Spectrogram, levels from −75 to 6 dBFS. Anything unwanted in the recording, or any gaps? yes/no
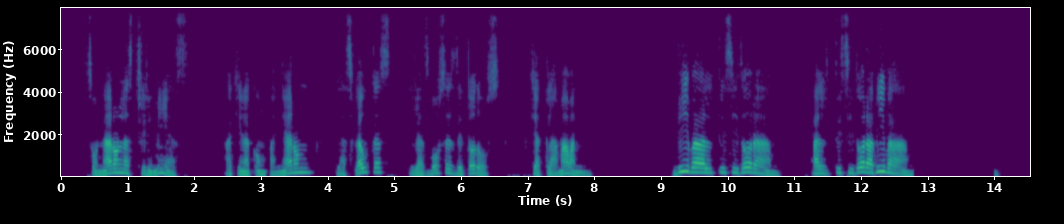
no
